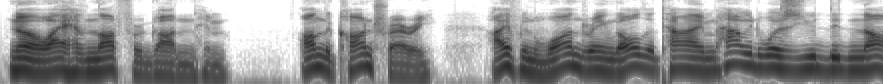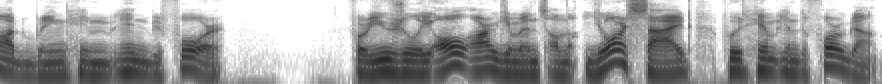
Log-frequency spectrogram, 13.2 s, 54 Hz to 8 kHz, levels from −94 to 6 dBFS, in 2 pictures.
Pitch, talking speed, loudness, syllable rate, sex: 115 Hz, 170 wpm, -20 LUFS, 4.8 syllables/s, male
